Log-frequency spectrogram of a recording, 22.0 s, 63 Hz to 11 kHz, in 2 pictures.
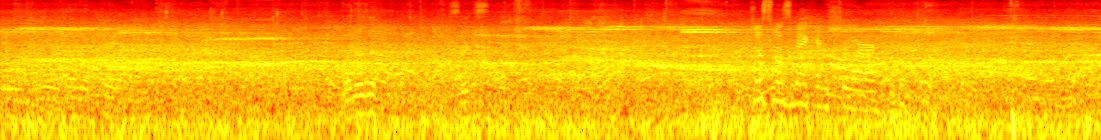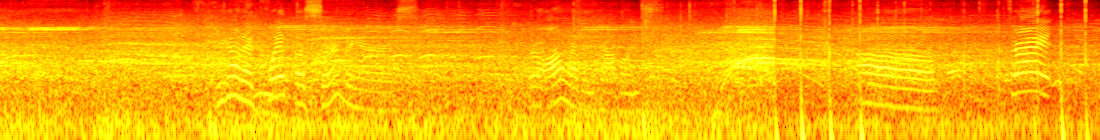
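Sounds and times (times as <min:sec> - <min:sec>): voices calling and chattering: 0:00.0 - 0:22.0
volleyballs being hit and bouncing: 0:15.9 - 0:19.9, 0:21.5 - 0:22.0.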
